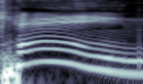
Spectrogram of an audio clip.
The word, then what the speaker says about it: Cohen: To Ethan Cohen, number 2 on pronounced Kane.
